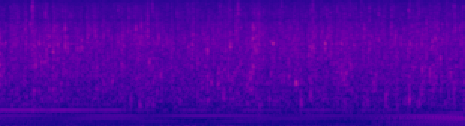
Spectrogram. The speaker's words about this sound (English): You are sitting by a babbling brook.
